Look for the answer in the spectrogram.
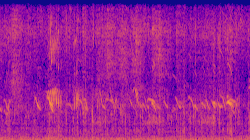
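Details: Chicks chirping softly, faint high peeps drifting in and out, a couple of brighter notes near the beginning and end, over steady low hum.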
